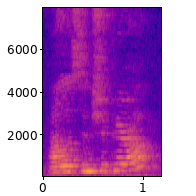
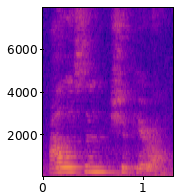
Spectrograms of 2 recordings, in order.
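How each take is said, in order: First: The voice rises at the end of the name. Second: The voice falls at the end of the name. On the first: The speaker sounds unsure, as if asking a question. The speaker calls it wrong. "Do you hear the difference?" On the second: The speaker sounds confident and authoritative. The speaker calls it right. "In the second example, my voice sounds more confident"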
